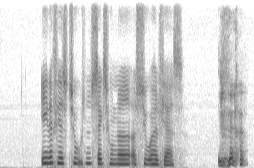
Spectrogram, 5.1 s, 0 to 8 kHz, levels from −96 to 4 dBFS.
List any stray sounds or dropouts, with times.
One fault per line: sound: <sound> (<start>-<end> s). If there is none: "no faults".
sound: laugh (4.4-5.0 s)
